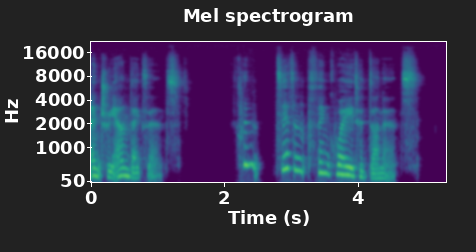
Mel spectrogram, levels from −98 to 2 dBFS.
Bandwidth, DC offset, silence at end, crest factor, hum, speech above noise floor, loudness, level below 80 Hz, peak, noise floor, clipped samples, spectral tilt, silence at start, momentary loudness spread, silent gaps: 17.5 kHz; under 0.1%; 0.45 s; 18 dB; none; 53 dB; -32 LUFS; -68 dBFS; -16 dBFS; -85 dBFS; under 0.1%; -4 dB/octave; 0 s; 13 LU; none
